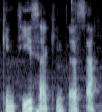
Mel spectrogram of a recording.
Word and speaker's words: Quintessa: about the Malganis and that how she is pronounced, Quintessa.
